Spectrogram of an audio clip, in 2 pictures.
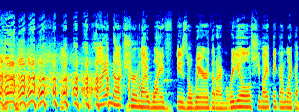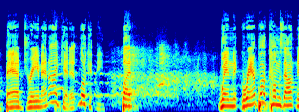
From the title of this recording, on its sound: LIVE from Salt Lake City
